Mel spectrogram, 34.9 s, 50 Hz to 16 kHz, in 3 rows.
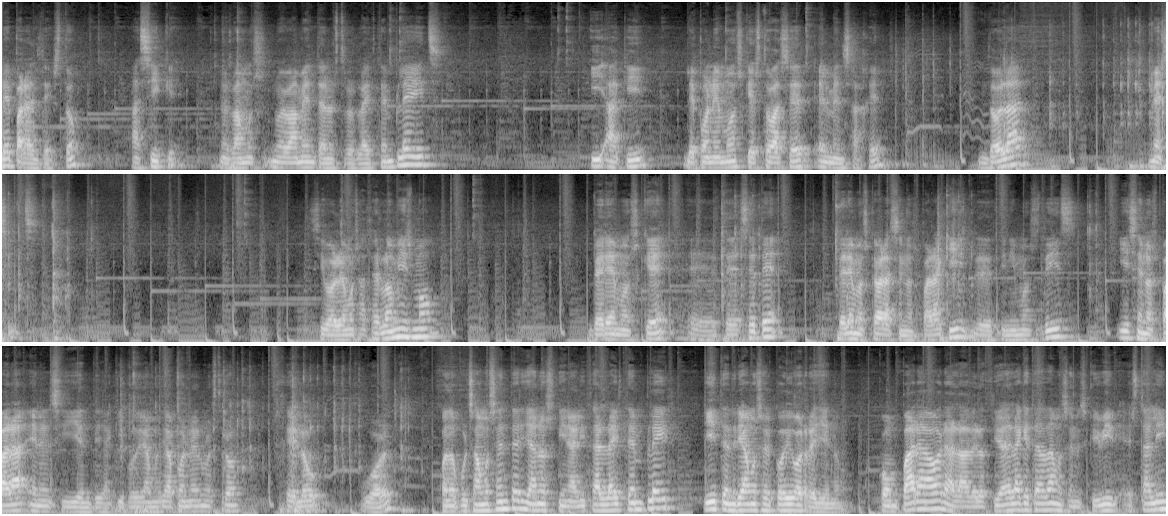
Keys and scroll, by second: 19.8 Return.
